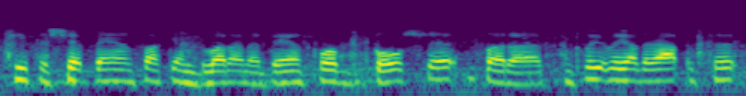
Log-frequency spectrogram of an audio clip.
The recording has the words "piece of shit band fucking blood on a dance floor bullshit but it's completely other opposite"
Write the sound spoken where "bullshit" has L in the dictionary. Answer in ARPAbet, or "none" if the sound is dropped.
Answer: L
